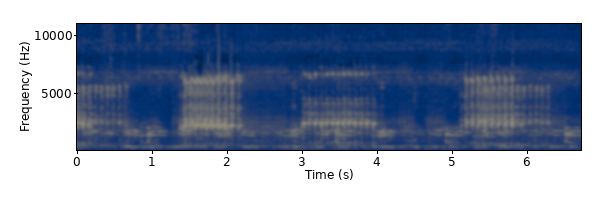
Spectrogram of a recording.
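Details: Frogs singing in the dark night while it rains: a dense chorus with a steady low drone, short rising chirps, and loud bursts of rapid pulsed croaking that start and stop every second or two.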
